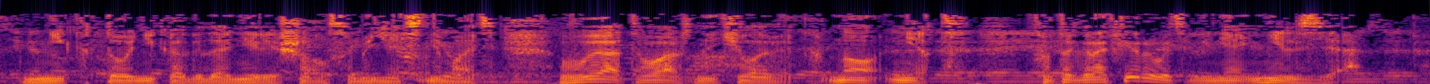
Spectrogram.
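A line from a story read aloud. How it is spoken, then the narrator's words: Laughing. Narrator (Russian): Он рассмеялся и сказал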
